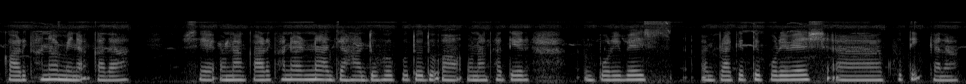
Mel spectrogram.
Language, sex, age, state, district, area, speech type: Santali, female, 18-30, West Bengal, Birbhum, rural, spontaneous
